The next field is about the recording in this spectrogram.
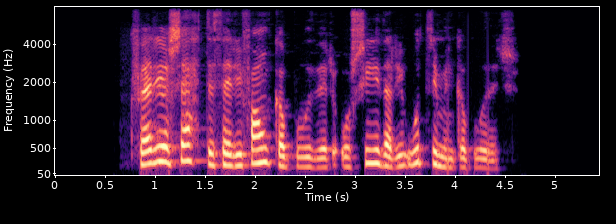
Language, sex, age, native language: Icelandic, female, 40-49, Icelandic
